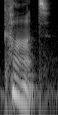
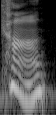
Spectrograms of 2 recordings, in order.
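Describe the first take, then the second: First: The final T sound is crisp and clearly articulated. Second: The final T sound is weak and unclear. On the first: The speaker calls it right. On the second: The speaker calls it wrong.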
